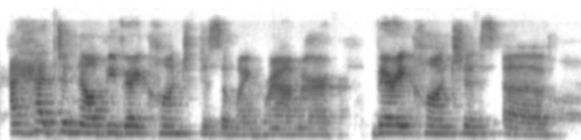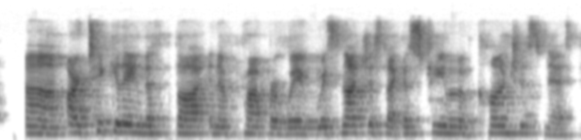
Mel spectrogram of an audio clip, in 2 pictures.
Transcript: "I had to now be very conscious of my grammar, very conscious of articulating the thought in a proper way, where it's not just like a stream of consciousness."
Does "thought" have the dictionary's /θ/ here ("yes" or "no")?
yes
